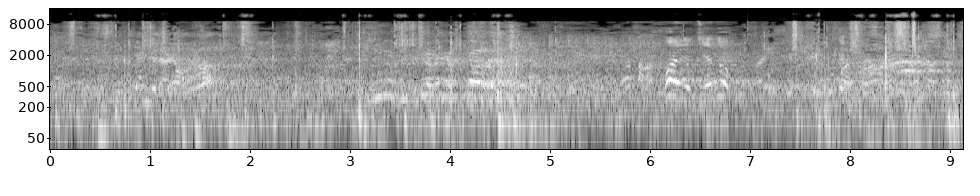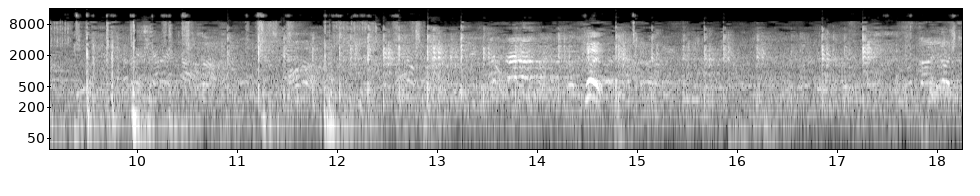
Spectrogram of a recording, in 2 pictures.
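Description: Judoka's feet thudding and shuffling on tatami mats during a grappling exchange, with repeated short thumps, over crowd voices and coaches' shouts; one loud shout about three-quarters of the way through.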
